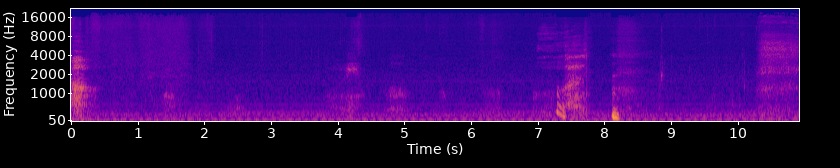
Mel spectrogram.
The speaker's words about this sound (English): And yawn.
